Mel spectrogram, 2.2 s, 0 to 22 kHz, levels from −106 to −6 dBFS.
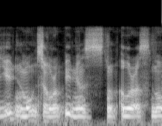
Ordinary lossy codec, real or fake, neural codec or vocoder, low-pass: Opus, 64 kbps; fake; autoencoder, 22.05 kHz, a latent of 192 numbers a frame, VITS, trained on many speakers; 9.9 kHz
